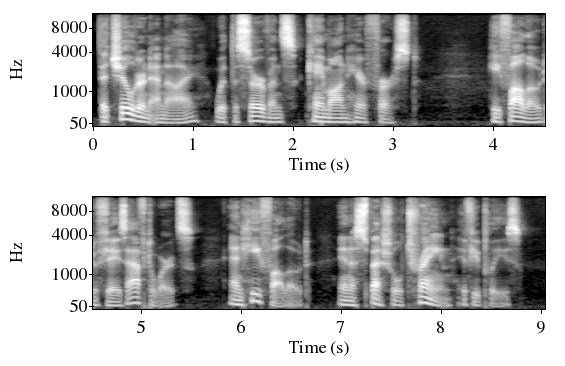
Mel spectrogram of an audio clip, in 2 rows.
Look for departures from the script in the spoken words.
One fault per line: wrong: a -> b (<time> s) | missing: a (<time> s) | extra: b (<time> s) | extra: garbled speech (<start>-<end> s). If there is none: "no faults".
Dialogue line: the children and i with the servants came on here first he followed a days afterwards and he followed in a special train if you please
no faults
